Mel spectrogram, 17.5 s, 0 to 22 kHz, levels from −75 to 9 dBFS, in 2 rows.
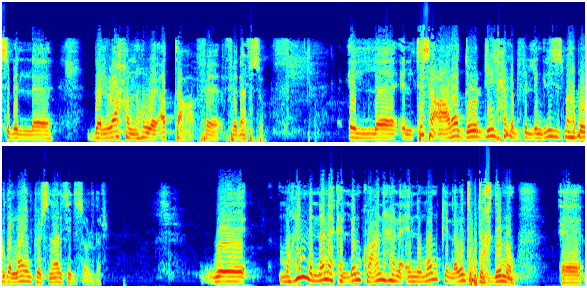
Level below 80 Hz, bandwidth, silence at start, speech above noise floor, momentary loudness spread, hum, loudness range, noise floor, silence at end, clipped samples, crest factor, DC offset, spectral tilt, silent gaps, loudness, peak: -30 dBFS; 18.5 kHz; 0 s; 44 dB; 17 LU; none; 5 LU; -51 dBFS; 0 s; 0.2%; 8 dB; 0.5%; -5 dB/octave; none; -8 LUFS; 0 dBFS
